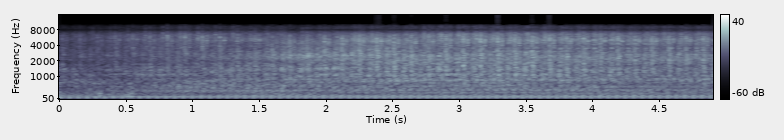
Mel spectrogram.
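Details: 1999 Eclipse GST Spyder idling: lumpy idle with a steady stumble about four times a second, then revs climb; one injector dead and EGR and TPS codes stored. Rough idle from dead fuel injector.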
